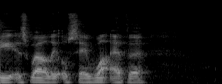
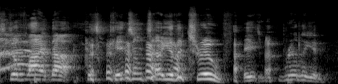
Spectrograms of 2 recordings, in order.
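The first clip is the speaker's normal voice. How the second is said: laughing; 11 semitones higher, 9 dB louder than usual. Real, not acted. Laughing while telling.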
